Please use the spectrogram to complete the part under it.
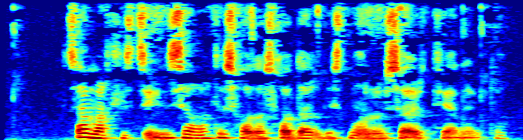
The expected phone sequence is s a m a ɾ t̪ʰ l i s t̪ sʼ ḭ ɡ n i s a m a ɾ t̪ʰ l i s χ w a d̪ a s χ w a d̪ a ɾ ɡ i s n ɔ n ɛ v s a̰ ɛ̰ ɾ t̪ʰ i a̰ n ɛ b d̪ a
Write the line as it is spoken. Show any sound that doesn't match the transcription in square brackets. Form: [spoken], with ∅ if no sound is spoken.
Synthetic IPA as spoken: s a m a ɾ t̪ʰ l i s t̪ sʼ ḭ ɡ n i s a m a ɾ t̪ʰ l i s χ w a d̪ a s χ w a d̪ a ɾ ɡ i s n ɔ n ɛ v s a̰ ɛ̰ ɾ t̪ʰ i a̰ n ɛ b d̪ a

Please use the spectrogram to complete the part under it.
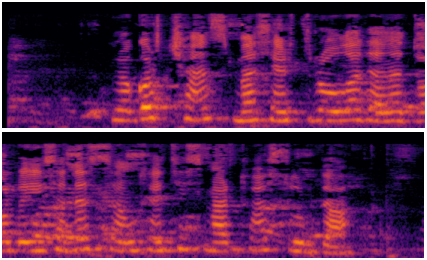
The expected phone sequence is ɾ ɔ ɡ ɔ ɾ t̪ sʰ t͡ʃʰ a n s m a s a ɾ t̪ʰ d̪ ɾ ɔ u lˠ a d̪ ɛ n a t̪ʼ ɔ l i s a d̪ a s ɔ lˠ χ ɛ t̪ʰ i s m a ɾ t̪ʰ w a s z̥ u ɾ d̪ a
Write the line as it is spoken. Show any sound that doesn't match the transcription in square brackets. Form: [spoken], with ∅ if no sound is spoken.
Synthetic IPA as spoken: ɾ ɔ ɡ ɔ ɾ t̪ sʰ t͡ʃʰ a n s m a s [ɛ] ɾ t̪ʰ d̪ ɾ ɔ u lˠ a d̪ [a] n a t̪ʼ ɔ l [iː] s a d̪ a s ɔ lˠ χ ɛ t̪ʰ i s m a ɾ t̪ʰ w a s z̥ u ɾ d̪ a

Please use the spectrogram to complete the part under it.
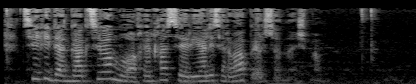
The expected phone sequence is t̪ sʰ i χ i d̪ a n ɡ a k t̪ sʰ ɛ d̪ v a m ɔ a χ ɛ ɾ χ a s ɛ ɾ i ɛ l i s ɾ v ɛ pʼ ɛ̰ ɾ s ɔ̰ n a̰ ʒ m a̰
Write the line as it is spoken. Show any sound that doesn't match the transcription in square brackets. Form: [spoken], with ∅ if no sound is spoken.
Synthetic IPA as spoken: t̪ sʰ i χ i d̪ a n ɡ a k t̪ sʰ ɛ [∅] v a m ɔ a χ ɛ ɾ χ a s ɛ ɾ i [a] l i s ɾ v [a] pʼ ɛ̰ ɾ s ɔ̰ n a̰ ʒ m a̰

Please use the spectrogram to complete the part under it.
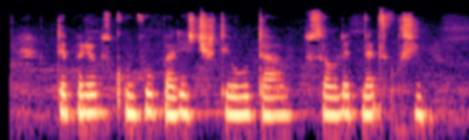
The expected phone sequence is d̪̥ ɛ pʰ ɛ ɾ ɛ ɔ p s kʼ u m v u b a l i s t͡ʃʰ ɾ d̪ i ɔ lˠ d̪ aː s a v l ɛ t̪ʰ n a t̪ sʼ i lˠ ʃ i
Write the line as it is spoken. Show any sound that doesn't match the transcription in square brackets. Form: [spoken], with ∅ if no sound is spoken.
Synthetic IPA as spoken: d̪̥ ɛ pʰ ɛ ɾ ɛ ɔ p s kʼ u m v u b a l i s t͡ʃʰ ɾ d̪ i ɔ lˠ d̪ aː s a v l ɛ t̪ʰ n a t̪ sʼ i lˠ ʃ i

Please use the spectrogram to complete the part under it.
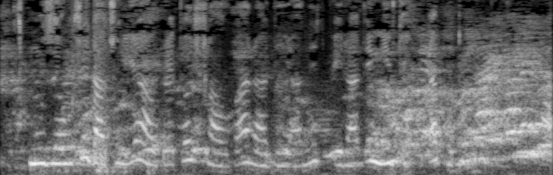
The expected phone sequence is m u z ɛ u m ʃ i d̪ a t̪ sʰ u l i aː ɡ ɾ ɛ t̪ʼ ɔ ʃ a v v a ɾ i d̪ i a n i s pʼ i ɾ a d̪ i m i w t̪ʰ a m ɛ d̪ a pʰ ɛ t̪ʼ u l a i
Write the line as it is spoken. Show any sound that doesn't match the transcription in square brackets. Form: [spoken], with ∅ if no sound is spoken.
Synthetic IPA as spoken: m u z ɛ u m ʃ i d̪ a t̪ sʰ u l i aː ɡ ɾ ɛ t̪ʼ ɔ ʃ a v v a ɾ [a] d̪ i a n i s pʼ i ɾ a d̪ i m i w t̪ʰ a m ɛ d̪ a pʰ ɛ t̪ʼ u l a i

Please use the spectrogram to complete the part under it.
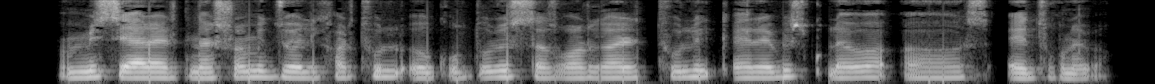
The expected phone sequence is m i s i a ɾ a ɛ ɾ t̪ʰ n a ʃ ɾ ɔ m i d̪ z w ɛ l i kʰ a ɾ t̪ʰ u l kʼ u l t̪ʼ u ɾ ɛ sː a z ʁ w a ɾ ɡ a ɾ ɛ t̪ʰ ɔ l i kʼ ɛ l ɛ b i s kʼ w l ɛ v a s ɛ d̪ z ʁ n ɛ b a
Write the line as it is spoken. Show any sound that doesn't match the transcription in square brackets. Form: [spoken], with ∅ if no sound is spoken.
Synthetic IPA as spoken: m i s i a ɾ a ɛ ɾ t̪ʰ n a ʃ ɾ ɔ m i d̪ z w ɛ l i kʰ a ɾ t̪ʰ u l kʼ u l t̪ʼ u ɾ [i] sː a z ʁ w a ɾ ɡ a ɾ ɛ t̪ʰ [u] l i kʼ ɛ [ɾ] ɛ b i s kʼ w l ɛ v a s ɛ d̪ z ʁ n ɛ b a

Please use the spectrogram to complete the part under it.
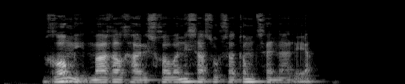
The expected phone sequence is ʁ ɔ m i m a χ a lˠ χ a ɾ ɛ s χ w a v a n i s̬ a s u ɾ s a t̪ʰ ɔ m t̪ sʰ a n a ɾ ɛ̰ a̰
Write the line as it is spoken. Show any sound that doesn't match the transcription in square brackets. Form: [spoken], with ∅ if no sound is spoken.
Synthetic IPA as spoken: ʁ ɔ m i m a [ʁ] a lˠ χ a ɾ [i] s χ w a v a n i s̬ a s u ɾ s a t̪ʰ ɔ m t̪ sʰ [ɛ] n a ɾ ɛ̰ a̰

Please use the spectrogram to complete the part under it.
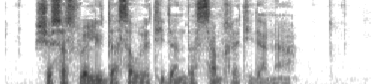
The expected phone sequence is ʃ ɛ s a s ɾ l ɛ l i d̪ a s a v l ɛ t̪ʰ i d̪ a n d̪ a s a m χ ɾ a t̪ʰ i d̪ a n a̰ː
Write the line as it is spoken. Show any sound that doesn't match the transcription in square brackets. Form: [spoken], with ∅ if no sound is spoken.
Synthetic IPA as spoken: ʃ ɛ s a s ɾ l ɛ l i d̪ a s a v l ɛ t̪ʰ i d̪ a n d̪ a s a m χ ɾ [ɛ] t̪ʰ i d̪ a n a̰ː

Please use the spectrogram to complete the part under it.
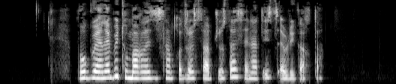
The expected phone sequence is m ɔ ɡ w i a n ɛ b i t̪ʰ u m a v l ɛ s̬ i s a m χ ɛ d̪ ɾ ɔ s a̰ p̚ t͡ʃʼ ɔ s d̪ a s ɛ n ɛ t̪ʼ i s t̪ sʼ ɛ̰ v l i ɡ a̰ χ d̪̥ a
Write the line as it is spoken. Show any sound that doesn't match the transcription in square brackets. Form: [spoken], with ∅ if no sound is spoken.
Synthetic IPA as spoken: m ɔ ɡ w i a n ɛ b i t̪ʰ u m a [ʁ] l ɛ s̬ i s a m χ ɛ d̪ ɾ ɔ s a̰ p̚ t͡ʃʼ ɔ s d̪ a s ɛ n [a] t̪ʼ i s t̪ sʼ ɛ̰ v [ɾ] i ɡ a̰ χ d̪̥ a

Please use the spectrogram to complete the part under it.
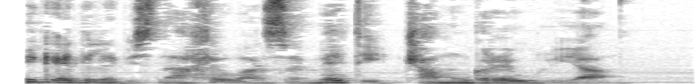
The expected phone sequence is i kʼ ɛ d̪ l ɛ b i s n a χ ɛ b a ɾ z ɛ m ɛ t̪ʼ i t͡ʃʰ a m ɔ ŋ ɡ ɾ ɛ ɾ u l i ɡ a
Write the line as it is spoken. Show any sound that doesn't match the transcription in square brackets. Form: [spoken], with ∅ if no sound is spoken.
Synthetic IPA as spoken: i kʼ ɛ d̪ l ɛ b i s n a χ ɛ [v] a ɾ z ɛ m ɛ t̪ʼ i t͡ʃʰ a m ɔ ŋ ɡ ɾ ɛ [∅] u l i [∅] a

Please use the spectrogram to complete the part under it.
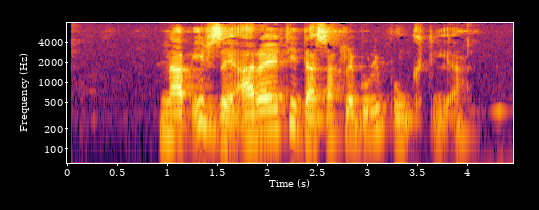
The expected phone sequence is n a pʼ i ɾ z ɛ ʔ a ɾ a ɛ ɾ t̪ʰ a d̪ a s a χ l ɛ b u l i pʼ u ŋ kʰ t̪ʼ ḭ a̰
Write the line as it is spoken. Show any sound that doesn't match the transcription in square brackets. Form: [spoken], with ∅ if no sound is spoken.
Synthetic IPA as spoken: n a pʼ i ɾ z ɛ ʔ a ɾ a ɛ ɾ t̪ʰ [i] d̪ a s a χ l ɛ b u l i pʼ u ŋ kʰ t̪ʼ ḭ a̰

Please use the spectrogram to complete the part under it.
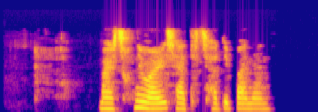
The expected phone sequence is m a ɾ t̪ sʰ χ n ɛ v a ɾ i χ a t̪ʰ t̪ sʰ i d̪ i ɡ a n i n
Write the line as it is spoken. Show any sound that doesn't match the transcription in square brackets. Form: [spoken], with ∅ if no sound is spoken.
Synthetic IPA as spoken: m a ɾ t̪ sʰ χ n [i] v a ɾ i [s] a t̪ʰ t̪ sʰ [a] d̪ i [b] a n [a] n

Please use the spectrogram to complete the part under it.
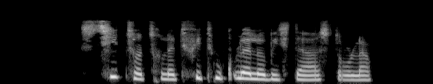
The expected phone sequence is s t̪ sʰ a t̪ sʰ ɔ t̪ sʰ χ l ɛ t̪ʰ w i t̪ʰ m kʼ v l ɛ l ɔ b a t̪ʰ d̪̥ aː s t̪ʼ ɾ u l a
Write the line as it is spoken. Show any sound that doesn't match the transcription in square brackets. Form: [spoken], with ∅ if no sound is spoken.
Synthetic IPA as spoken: s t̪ sʰ [i] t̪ sʰ ɔ t̪ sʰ χ l ɛ t̪ʰ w i t̪ʰ m kʼ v l ɛ l ɔ b [i] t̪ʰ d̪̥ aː s t̪ʼ ɾ u l a

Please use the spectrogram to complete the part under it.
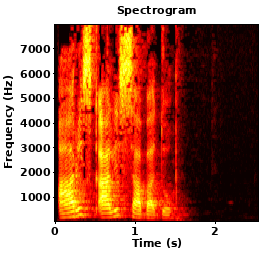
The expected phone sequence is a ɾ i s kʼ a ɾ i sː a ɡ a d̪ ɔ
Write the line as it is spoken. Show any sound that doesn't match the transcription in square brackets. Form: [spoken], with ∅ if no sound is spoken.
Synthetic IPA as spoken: a ɾ i s kʼ a [l] i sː a [b] a d̪ ɔ

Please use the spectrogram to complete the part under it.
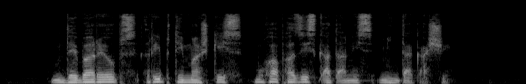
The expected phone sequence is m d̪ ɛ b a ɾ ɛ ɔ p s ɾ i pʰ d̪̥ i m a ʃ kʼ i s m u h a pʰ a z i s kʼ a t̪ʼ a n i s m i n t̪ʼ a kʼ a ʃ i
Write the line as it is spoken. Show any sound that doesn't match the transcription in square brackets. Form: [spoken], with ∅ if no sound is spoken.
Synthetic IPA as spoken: m d̪ ɛ b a ɾ ɛ ɔ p s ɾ i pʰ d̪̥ i m a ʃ kʼ i s m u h a pʰ a z i s kʼ a t̪ʼ a n i s m i n t̪ʼ a kʼ a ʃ i

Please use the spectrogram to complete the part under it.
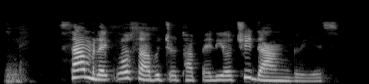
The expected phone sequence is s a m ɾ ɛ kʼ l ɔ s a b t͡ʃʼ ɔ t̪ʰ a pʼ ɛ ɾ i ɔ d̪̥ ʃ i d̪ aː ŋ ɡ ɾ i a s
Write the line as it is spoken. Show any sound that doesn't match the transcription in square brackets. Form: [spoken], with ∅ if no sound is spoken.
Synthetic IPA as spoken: s a m ɾ ɛ kʼ l ɔ s a b t͡ʃʼ ɔ t̪ʰ a pʼ ɛ ɾ i ɔ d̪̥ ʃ i d̪ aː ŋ ɡ ɾ i [ɛ] s

